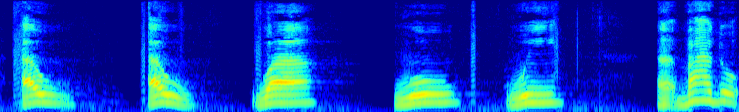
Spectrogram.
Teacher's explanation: حرف يخرج من الشفتين ويصاحب ذلك تذبذب للوترين الصوتيين في الحنجرة · Term: الواو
